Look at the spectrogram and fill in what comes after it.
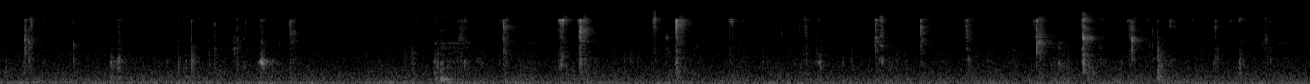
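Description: Eating mouth sounds: chewing fried chicken and sucking meat off a small bone, heard as soft, irregular wet clicks and smacks.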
